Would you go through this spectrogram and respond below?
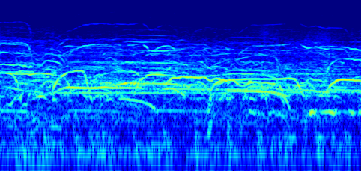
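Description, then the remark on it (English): A large, frenzied crowd at a rally cheers and shouts continuously for a leader waving his arms atop a pickup truck, with many overlapping voices whooping and yelling in a dense, sustained roar that never lets up. “waved his arms wildly, eliciting more adulation from the frenzied crowd.”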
